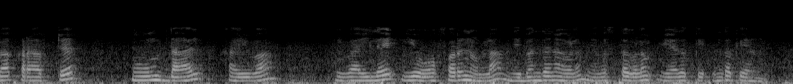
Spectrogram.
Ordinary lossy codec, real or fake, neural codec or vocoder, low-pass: MP3, 24 kbps; real; none; 7.2 kHz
